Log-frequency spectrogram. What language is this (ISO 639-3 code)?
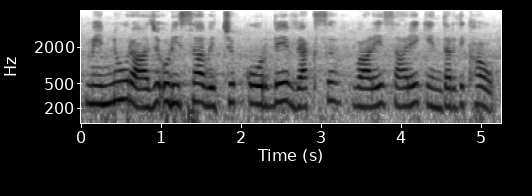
pan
